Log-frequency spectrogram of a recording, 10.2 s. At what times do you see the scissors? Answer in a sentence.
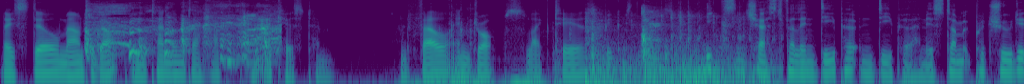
The scissors can't be heard in this clip.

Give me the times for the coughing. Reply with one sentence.
The coughing can be heard from 0.8 to 2.9 s and from 5.9 to 6.7 s.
